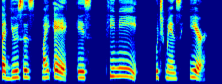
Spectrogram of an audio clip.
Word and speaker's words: ที่นี่: ที่นี่ has 2 syllables and both syllables have low class initial consonants. We use my egg with both syllables to make each one have a falling tone.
